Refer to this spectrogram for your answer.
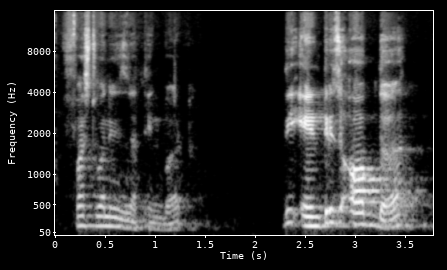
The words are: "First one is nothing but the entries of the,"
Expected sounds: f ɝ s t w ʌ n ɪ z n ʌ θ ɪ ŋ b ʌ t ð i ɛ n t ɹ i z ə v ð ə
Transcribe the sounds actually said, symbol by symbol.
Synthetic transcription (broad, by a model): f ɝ s t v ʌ n ɪ z n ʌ t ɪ ŋ b ʌ t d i ɛ n t ɹ i z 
